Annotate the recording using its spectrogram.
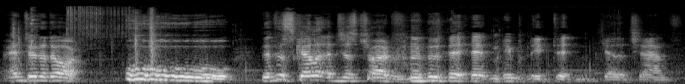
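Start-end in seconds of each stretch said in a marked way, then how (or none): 1.3-2.4 startled. Real, not acted. Skeleton attack. 2.6-5.1 laughing. Real, not acted. Laugh heard.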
